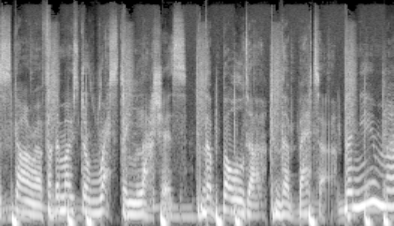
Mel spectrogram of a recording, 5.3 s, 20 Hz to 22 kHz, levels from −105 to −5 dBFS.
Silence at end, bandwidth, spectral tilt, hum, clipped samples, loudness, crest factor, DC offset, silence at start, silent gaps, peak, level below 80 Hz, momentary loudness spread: 0 s; 19 kHz; -4.5 dB/octave; none; under 0.1%; -11 LUFS; 10 dB; under 0.1%; 0 s; none; 0 dBFS; -18 dBFS; 5 LU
